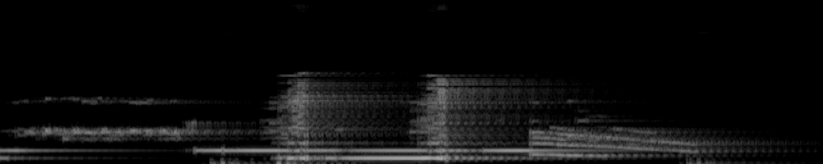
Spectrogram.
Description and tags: cd load minisamp
sound of a CD drive loading a CD / reading the header. background fuzz filtered, stereo delay added.
experimental, industrial, lo-fi, machines, sci-fi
